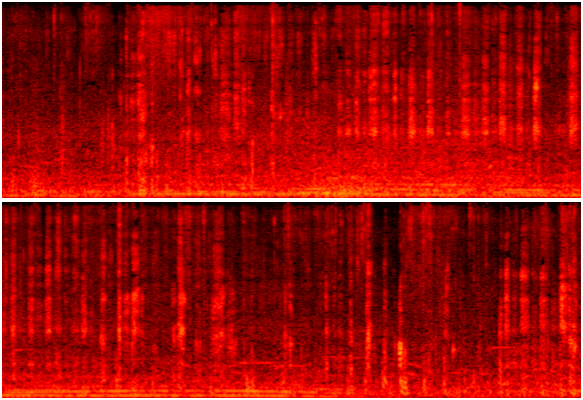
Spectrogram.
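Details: Pit Bull dogs panting: rapid, rough breathy pulses run steadily for the whole stretch, with a few louder snorting bursts near the end and low background rumble throughout.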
